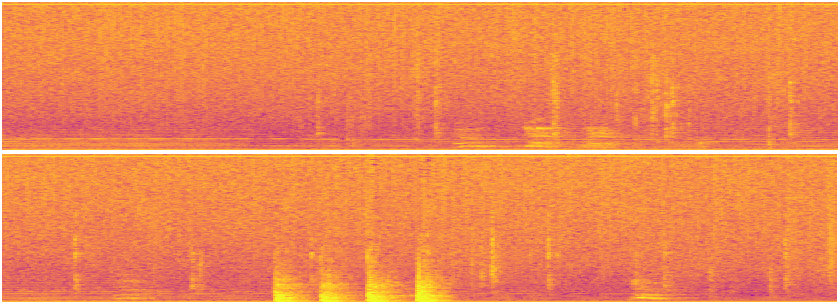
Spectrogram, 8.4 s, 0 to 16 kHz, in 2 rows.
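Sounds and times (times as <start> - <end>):
knocking on a wooden door: 5.5 - 6.5.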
